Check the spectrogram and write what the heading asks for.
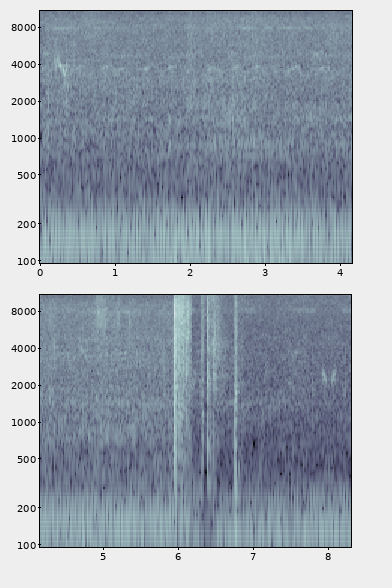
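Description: Homemade wooden slingshot's rubber bands released with one sharp snap about six seconds in, followed by a few lighter clicks, over a steady low background rumble that stops soon after the snap.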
